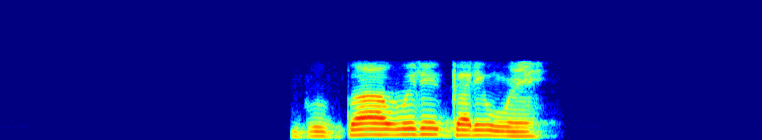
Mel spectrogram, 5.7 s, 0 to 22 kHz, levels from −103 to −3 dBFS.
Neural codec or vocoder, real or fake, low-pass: codec, 16 kHz, 4 kbps, FunCodec, trained on Chinese and English, 50 frames a second; fake; 3.6 kHz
